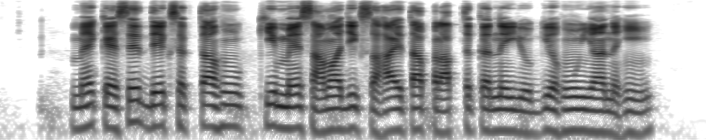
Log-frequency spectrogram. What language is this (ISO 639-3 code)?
hin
